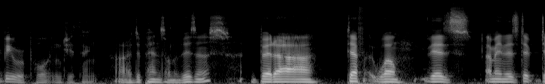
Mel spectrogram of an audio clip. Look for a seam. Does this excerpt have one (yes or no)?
no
